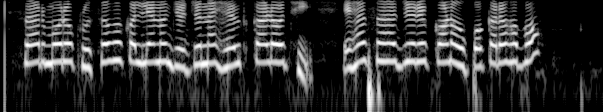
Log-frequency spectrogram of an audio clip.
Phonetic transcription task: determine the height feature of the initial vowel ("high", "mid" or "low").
low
